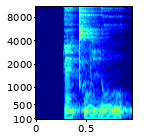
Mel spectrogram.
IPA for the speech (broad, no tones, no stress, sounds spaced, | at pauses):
æ̃ kʼ u n u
